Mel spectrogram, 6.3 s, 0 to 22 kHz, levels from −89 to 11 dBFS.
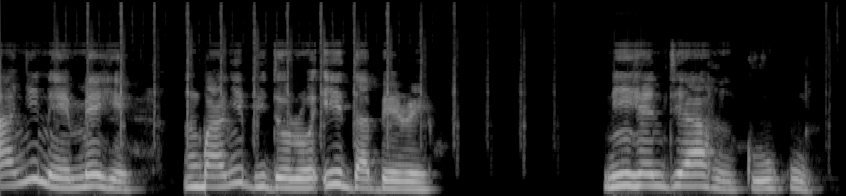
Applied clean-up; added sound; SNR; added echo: neural mask model RNNoise.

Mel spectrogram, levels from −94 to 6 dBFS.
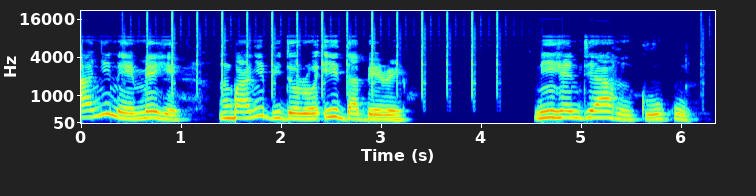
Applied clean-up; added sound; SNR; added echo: none; Clock; 17 dB; none.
